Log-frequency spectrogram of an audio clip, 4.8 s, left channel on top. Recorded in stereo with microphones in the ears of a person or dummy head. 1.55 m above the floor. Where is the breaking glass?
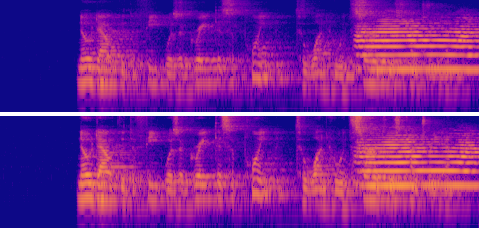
No breaking glass in this recording.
